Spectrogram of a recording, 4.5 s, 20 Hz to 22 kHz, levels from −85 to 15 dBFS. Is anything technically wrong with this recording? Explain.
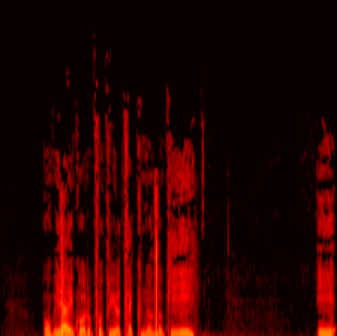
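Yes. Throughout, the speech has generation loss, most likely from being decoded and re-encoded around seven times with a lossy codec. The character points to MP3 at about 64 kbit/s. Each pass quantised on a shifted frame grid, so noise and spectral holes accumulated. The result is swirly, hollow, smeared speech with blurred consonant attacks, and nothing above 19.7 kHz.

There are two loud pops, at 0.83 to 0.85 s, just before "går på", and at 2.09 to 2.11 s. Each is a single brief voltage pulse, likely from a switch, static or driver glitch, added to the signal and shaped by the circuitry after it. Each sounds like a sharp click roughly 20 dB above the speech, which carries on underneath.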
